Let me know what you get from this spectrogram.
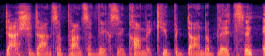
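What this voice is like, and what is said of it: Arnold Schwarzenegger accent impression. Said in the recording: “you can only say it with that accent. ... I can only say it with Arnold Schwarzenegger's accent.”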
